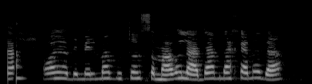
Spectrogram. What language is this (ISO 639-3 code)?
pus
